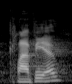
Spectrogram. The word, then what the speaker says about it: Klaviyo: The very first thing when we actually start working at Klaviyo is we learn how to pronounce Klaviyo. I guarantee if any of you read it, you will all go, Klaviyo?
